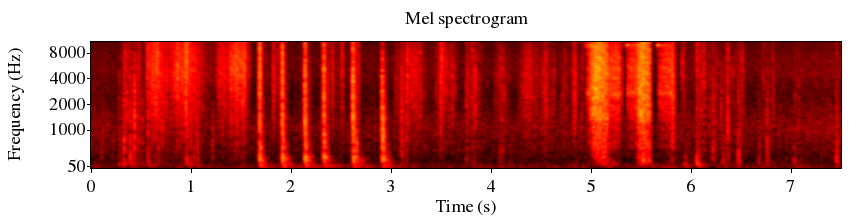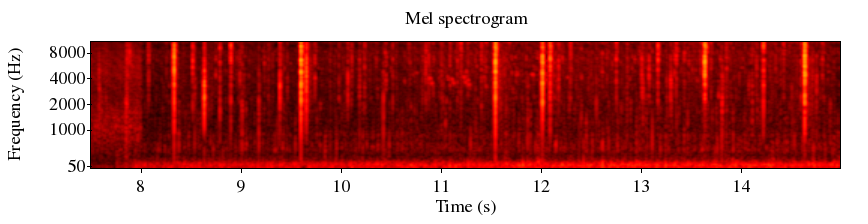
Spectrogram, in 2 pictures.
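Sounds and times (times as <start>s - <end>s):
fire crackling: 0.0s - 14.9s
low rumble: 7.6s - 14.9s.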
